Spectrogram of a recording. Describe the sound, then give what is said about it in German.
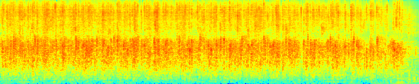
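Sustained audience applause as the mayor of Ilz and its cultural officer come onto the stage, a dense steady roar of many hands clapping at a constant, loud level for about six seconds, easing slightly only at the very end. “Meine Herren, ihr kriegt einen Applaus, bis herum seid, gell?”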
